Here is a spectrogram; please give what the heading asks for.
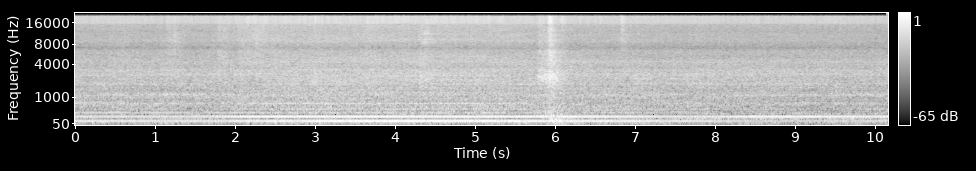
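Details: Broan exhaust fan from a restaurant runs with a loud, steady low hum and a constant tone above it, pitch unchanging; the fan motor hums loudly.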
